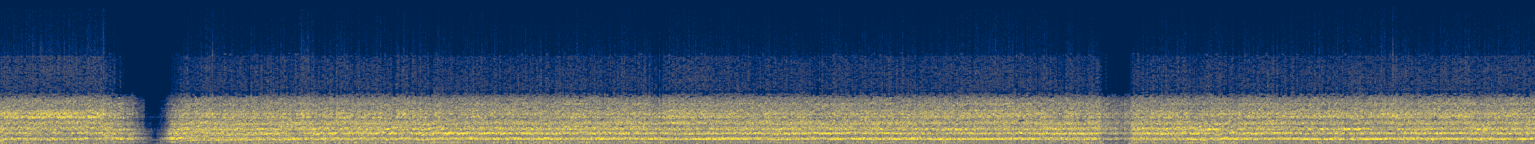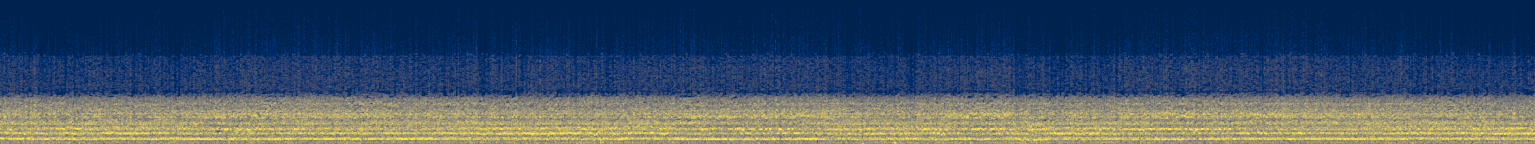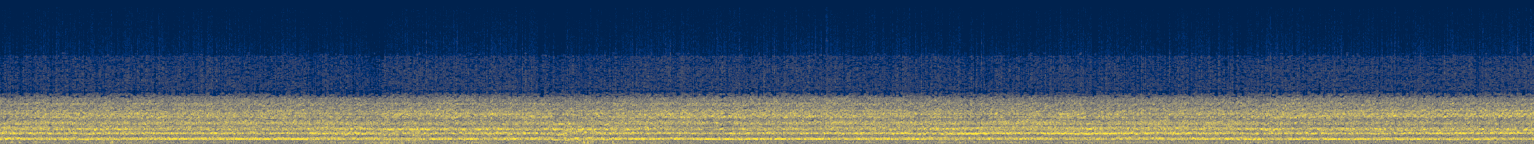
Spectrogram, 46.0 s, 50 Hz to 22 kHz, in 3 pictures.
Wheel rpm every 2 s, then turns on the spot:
140, 190, 220, 230, 230, 220, 230, 230, 230, 230, 220, 220, 220, 220, 230, 230, 230, 220, 230, 230, 220, 220, 210.
none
